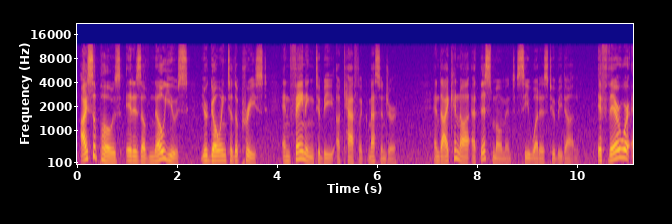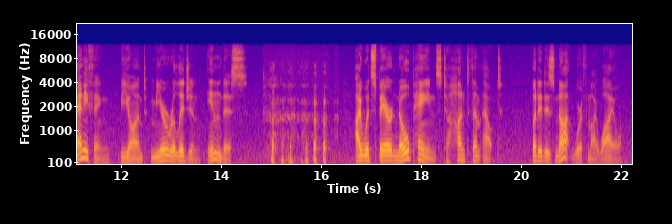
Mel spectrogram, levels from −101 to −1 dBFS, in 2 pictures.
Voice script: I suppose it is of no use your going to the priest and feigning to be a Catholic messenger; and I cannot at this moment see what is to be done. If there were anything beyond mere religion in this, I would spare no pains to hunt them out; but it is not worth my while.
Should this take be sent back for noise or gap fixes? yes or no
yes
